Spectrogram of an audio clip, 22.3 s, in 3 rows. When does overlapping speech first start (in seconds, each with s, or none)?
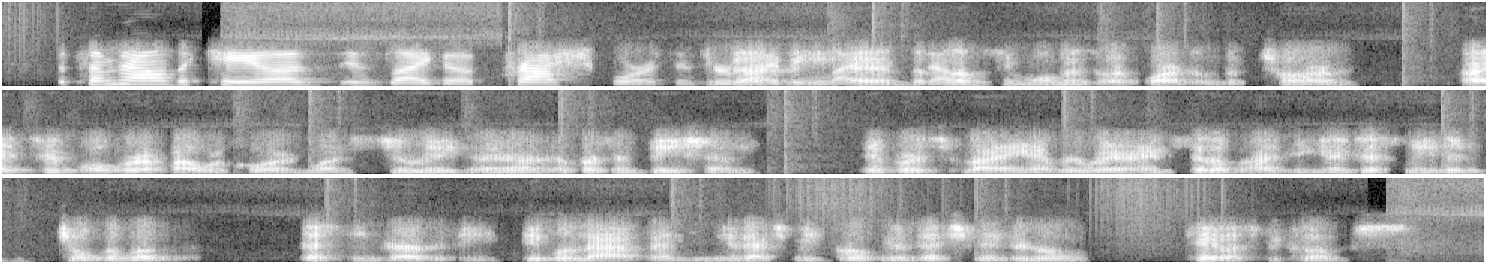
3.5 s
